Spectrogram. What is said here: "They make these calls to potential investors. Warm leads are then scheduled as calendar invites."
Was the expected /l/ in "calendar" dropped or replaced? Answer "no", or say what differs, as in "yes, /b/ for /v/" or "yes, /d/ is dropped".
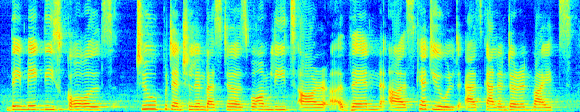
no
